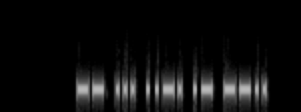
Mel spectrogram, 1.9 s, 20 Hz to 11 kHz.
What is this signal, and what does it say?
Morse code, heard as a keyed tone, about 48 wpm, 690 Hz. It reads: MSFAZ
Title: Code Groups - 5 Letters - 50wpm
